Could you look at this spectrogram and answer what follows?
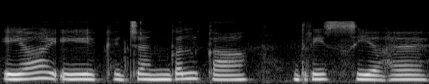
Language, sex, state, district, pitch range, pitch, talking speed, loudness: Hindi, female, Jharkhand, Palamu, 225-240 Hz, 230 Hz, 85 wpm, -16 LUFS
